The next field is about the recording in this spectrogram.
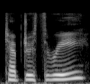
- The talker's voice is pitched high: Yes, high, 235 Hz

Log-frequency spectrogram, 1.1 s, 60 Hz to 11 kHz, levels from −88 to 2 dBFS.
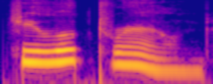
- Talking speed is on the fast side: No, average, 170 wpm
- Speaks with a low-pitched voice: No, high, 190 Hz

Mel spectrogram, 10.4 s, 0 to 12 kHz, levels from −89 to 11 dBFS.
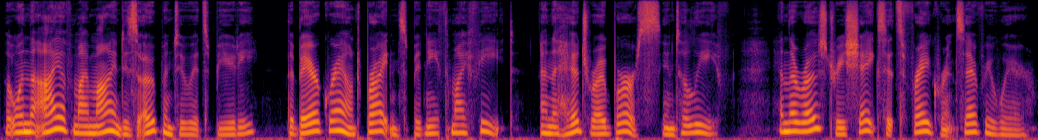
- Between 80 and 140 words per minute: No, average, 195 wpm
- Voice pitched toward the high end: No, medium, 180 Hz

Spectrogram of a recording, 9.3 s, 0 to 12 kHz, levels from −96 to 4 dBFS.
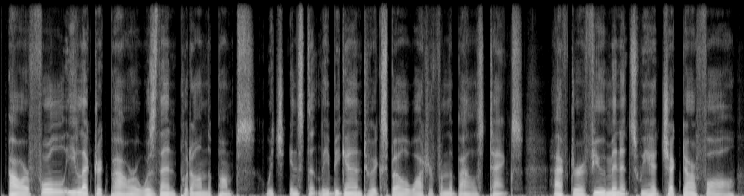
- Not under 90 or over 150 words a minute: No, average, 185 wpm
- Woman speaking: No, male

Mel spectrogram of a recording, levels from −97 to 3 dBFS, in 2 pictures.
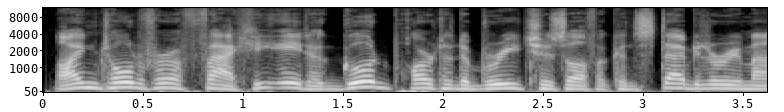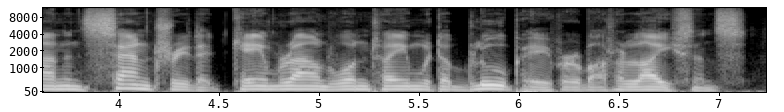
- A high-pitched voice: No, low, 135 Hz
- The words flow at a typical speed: No, fast, 255 wpm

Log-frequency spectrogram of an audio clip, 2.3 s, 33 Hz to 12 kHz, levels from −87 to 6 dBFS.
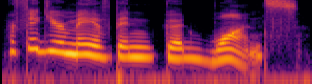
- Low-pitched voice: No, high, 240 Hz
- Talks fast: No, average, 180 wpm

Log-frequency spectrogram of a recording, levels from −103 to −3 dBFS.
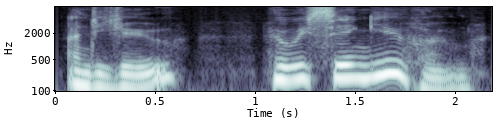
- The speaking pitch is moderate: Yes, medium, 150 Hz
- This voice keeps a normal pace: Yes, average, 190 wpm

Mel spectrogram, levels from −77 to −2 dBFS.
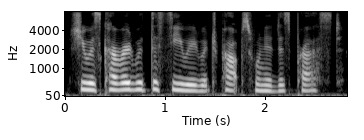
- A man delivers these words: No, female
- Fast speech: Yes, fast, 255 wpm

